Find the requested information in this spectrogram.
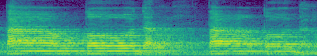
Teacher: Itu idgham mutajanisin karena tajanus. Satu makhraj, satu tempat antara dal dengan ta, makhrajnya sama-sama di ujung lidah.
